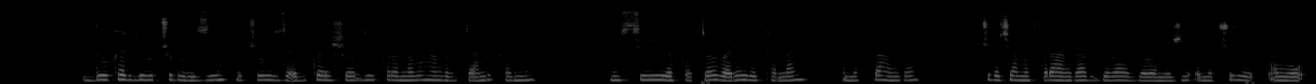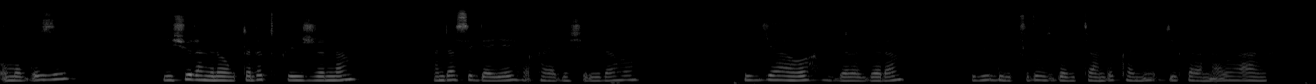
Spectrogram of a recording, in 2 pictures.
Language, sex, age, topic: Kinyarwanda, female, 18-24, finance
